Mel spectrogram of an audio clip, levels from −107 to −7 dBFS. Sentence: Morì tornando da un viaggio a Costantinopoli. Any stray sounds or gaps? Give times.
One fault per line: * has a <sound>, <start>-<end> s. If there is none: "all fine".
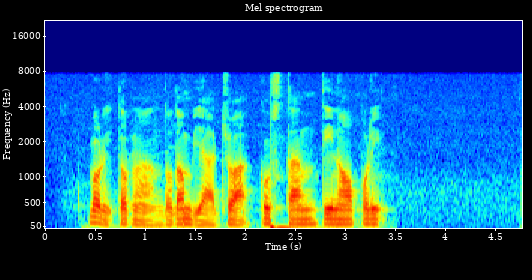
all fine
